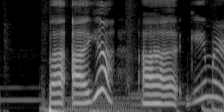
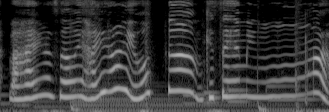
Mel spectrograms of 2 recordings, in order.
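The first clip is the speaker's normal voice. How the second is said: cute anime streamer; 8 semitones higher than usual. Acted. Cute greeting to viewer in chat.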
